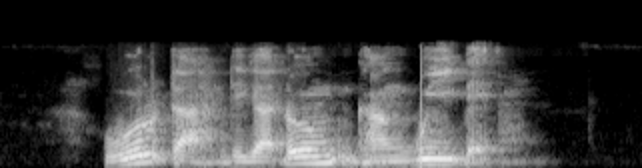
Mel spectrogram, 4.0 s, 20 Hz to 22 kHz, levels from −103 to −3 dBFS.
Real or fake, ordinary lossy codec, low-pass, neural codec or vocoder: real; Opus, 16 kbps; 7.2 kHz; none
